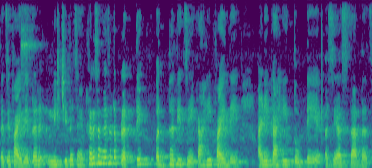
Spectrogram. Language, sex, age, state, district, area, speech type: Marathi, female, 60+, Maharashtra, Mumbai Suburban, urban, spontaneous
